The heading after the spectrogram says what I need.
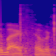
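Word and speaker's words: Biot–Savart: नाम तो कुछ अलग है, पर इंग्लिश में आप उसे बायट-सैवर्ट लॉ बोल सकते हो। उसमें कुछ चीज़ें साइलेंट होती हैं, बायट-सैवर्ट लॉ, ये जो वर्ड है इसमें कुछ चीज़ें साइलेंट होती हैं।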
